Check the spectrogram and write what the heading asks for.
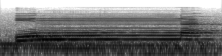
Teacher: Dia ada tasydid, maka bacanya inna. Inna ada gunnah di sana. Gunnah itu panjangnya sama dengan mad tabi'i.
